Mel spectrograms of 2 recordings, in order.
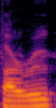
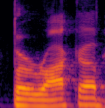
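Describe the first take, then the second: First: The middle syllable has a 'u' vowel. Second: The middle syllable has an 'ah' vowel. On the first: The speaker calls it wrong. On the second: The speaker calls it right.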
